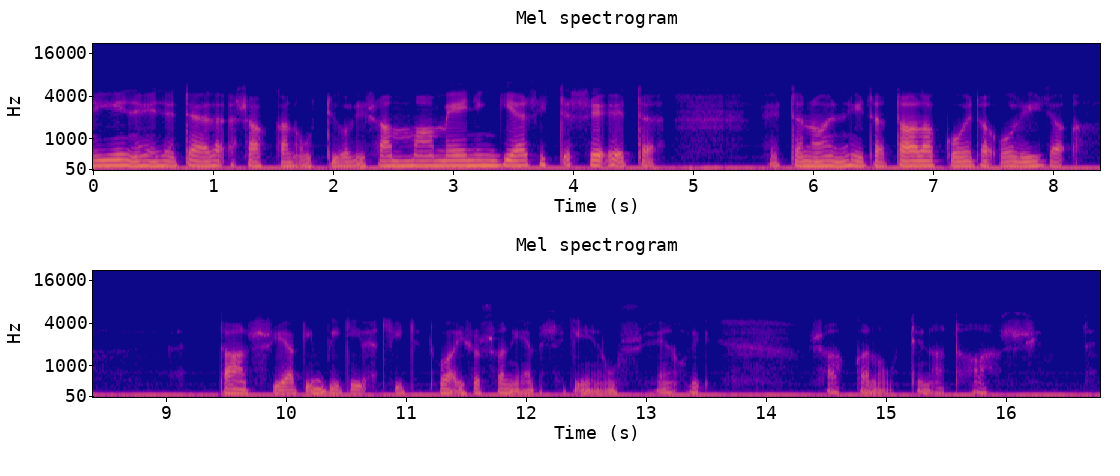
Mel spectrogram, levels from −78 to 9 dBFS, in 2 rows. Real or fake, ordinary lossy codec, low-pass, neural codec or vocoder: real; none; 7.2 kHz; none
